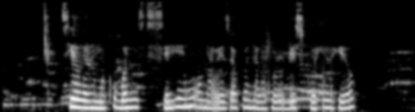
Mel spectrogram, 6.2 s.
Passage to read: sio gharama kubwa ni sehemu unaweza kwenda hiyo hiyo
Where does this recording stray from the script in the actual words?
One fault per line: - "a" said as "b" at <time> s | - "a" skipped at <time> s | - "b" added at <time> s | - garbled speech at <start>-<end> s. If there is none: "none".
- "na kurudi siku" added at 3.9 s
